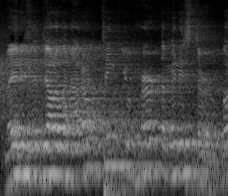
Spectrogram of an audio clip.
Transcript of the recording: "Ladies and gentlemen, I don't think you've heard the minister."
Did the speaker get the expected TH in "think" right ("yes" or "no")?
yes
